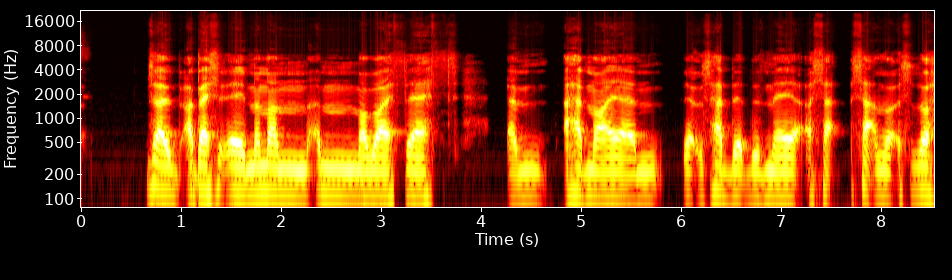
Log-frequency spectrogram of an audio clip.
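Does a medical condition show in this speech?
Yes: tongue cancer surgery.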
